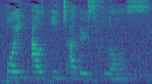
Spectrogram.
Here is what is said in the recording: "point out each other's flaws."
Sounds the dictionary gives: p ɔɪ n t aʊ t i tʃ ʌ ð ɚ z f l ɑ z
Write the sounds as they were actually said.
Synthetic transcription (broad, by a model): p ɔɪ n t aʊ t i tʃ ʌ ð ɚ s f l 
